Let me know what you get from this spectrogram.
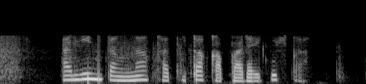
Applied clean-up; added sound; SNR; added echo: neural mask model RNNoise.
